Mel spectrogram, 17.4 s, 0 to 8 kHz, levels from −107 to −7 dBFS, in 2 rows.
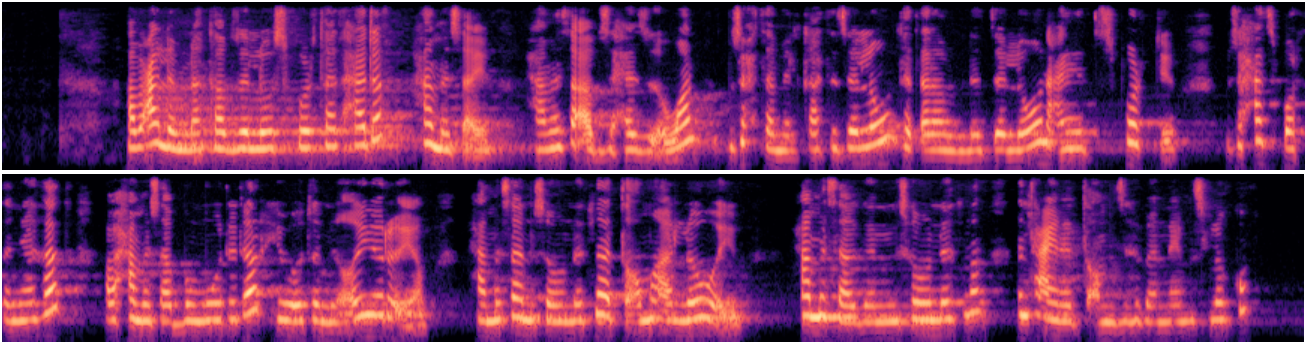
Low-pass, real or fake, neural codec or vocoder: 7.2 kHz; real; none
